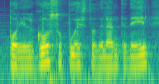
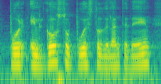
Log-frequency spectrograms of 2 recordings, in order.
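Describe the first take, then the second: Both takes have the same delivery.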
